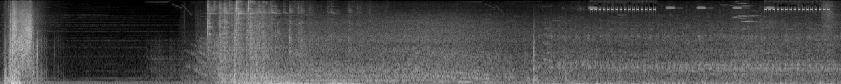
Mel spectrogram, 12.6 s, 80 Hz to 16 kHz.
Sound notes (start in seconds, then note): 3.4 truck engine roaring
